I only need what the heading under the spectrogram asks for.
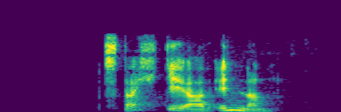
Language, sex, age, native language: Icelandic, female, 50-59, Icelandic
